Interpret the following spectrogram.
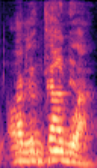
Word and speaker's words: Aconcagua: these Kilimanjaros, the Everest, I think I can't pronounce it. Aconcagua.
